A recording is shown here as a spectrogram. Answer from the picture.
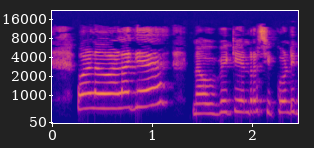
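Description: A high-pitched cartoon character's voice: one long, held sing-song note, then quick chattering speech starting just before the end.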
